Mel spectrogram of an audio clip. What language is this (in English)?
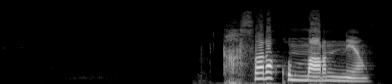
Kabyle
